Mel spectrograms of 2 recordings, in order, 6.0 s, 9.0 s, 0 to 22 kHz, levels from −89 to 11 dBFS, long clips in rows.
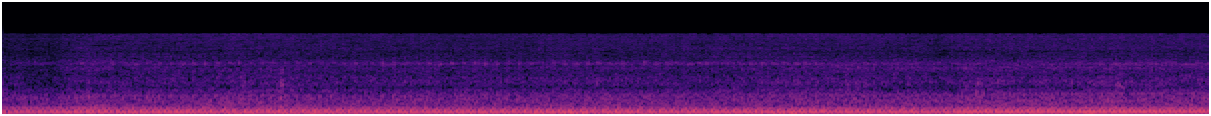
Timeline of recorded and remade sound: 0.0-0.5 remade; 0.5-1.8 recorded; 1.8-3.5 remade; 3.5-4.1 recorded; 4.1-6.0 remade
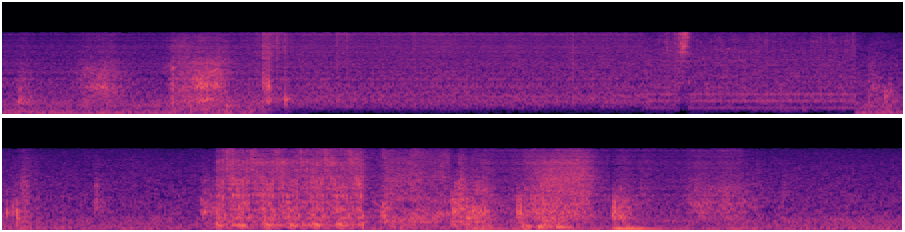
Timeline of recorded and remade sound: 0.0-3.2 remade; 3.2-6.9 recorded; 6.9-8.2 remade; 8.2-9.0 recorded

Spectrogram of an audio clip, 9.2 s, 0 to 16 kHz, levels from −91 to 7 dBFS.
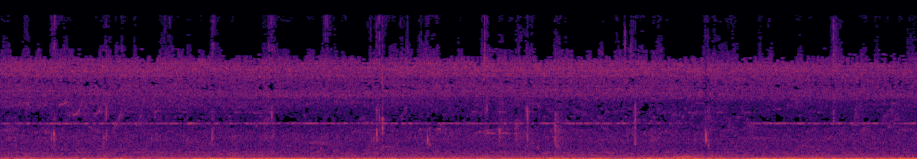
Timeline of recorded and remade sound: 0.0-9.2 recorded

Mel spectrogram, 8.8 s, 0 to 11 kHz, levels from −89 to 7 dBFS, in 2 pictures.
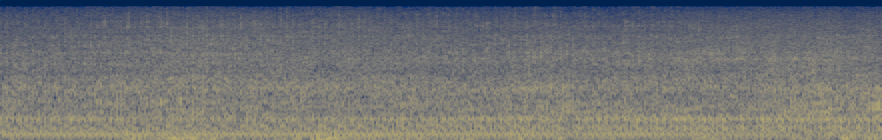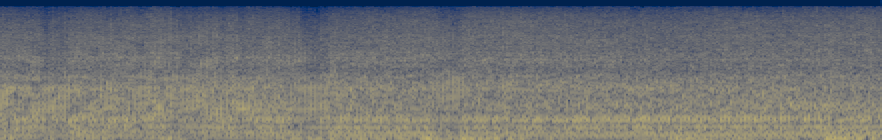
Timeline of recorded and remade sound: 0.0-3.4 recorded; 3.4-5.0 remade; 5.0-8.8 recorded

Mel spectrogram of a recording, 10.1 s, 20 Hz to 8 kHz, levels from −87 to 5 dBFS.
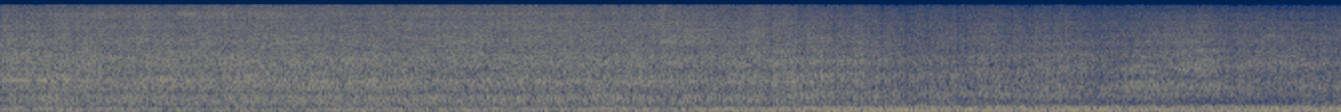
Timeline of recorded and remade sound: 0.0-0.7 recorded; 0.7-6.9 remade; 6.9-8.0 recorded; 8.0-10.1 remade

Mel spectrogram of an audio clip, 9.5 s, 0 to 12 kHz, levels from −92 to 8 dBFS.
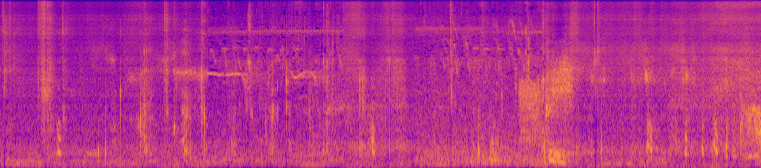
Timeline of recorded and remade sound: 0.0-2.6 remade; 2.6-4.3 recorded; 4.3-5.2 remade; 5.2-6.8 recorded; 6.8-9.5 remade

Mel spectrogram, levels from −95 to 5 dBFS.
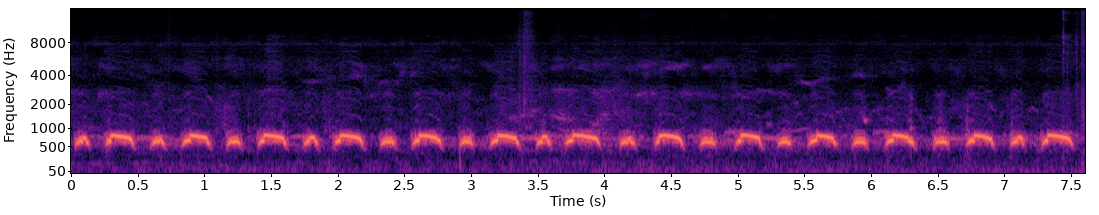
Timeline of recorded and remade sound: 0.0-7.6 remade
